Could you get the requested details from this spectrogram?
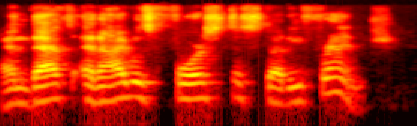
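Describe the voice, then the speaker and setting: A man's voice: fairly high pitch, a little slow. A man who grew up in Israel, hosting a casual online chat and telling jokey stories. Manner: jokey, animated storyteller. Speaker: organization founder and event host.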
